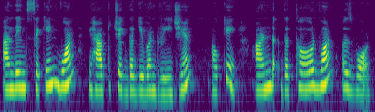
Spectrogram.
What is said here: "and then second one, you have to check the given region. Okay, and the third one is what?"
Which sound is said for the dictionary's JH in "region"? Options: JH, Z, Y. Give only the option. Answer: JH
